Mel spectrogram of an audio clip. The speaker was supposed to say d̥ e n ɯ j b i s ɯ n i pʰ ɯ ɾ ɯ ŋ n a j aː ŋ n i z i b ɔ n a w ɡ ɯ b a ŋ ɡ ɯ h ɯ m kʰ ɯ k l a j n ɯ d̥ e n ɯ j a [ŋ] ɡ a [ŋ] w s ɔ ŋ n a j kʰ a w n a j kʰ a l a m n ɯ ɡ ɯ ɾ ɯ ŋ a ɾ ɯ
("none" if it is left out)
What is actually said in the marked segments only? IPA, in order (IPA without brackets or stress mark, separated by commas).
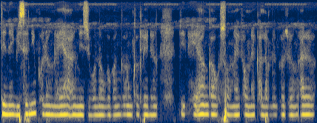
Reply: ŋ, none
